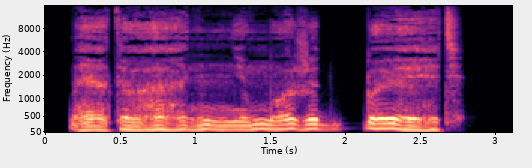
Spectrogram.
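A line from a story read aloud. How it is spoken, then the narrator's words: Trembling voice. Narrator (Russian): дрожащим голосом выдал Темус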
